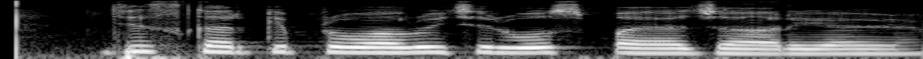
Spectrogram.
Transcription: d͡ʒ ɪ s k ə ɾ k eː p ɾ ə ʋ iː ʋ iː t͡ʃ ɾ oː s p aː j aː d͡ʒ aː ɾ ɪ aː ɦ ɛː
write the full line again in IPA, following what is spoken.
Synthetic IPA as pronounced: d͡ʒ ɪ s k ə ɾ k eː p ɾ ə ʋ aː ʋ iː t͡ʃ ɾ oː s p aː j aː d͡ʒ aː ɾ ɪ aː ɦ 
